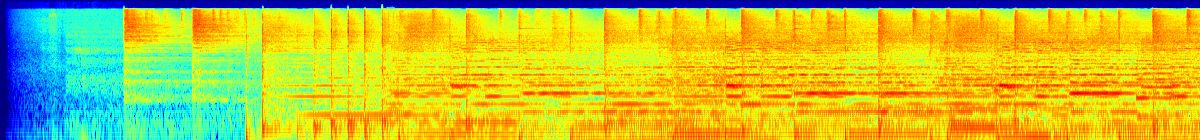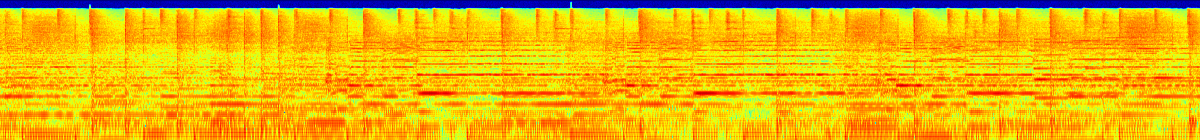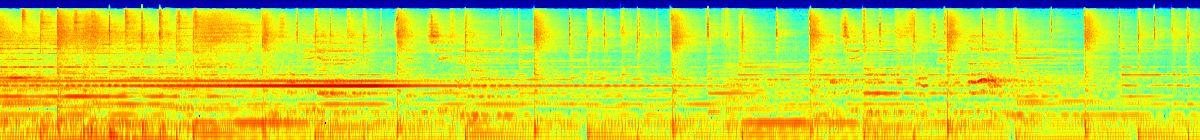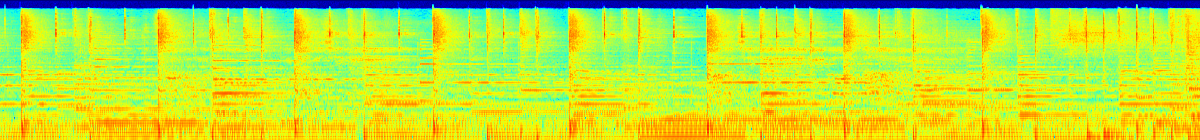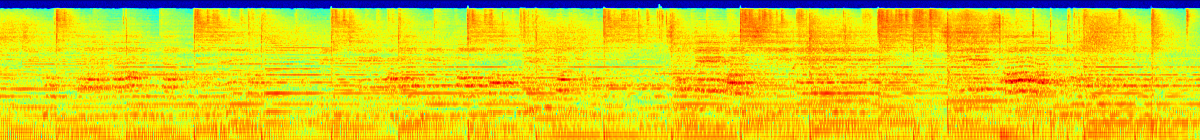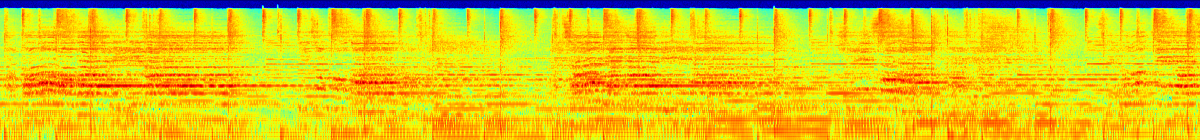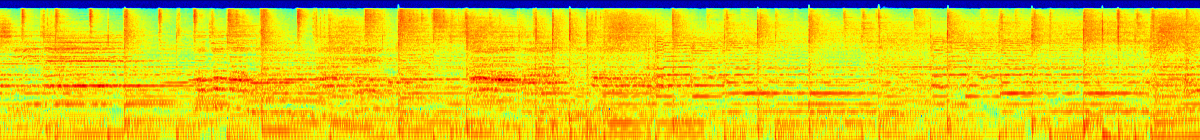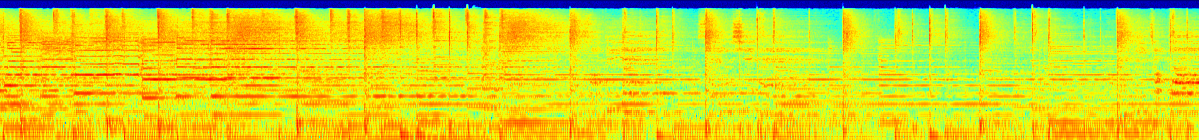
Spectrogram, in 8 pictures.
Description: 특송과 특주 - 주의 사랑으로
